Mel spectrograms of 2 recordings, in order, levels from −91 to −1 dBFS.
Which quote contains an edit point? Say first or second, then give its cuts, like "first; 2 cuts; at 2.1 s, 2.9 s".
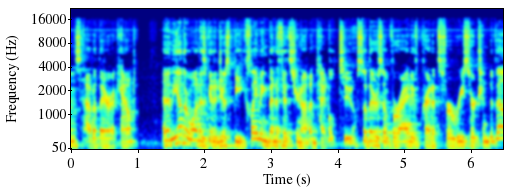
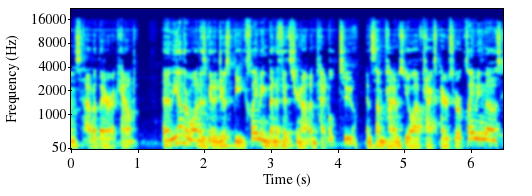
second; 1 cut; at 4.3 s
